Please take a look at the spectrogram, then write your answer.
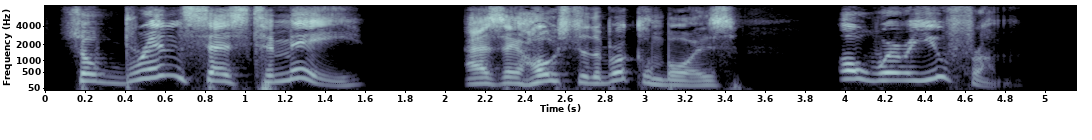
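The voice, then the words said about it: Brooklyn accent. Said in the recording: “my accent gives it away”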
